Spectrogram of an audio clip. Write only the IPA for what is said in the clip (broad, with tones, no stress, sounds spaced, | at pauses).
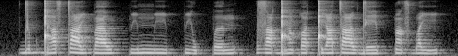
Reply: d ə˨˦ b ɡ͡ǃ eː˨˦ sˤ tˤ iː˧˩˧ b aː˨˦ w pː i˨˦ mː iː˧˩ pː i˧˩˧ w pː ə˨˦ n | zˤ ʌ˧˩˧ ɡ͡ǃ ə̃ː˧˩ qʷ ʌ˧˩ ǃ iː˨˦ tˤ iː˧˩ w d eː˨˦ pː ẽ˧˩ sˤ b i˧˩˧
